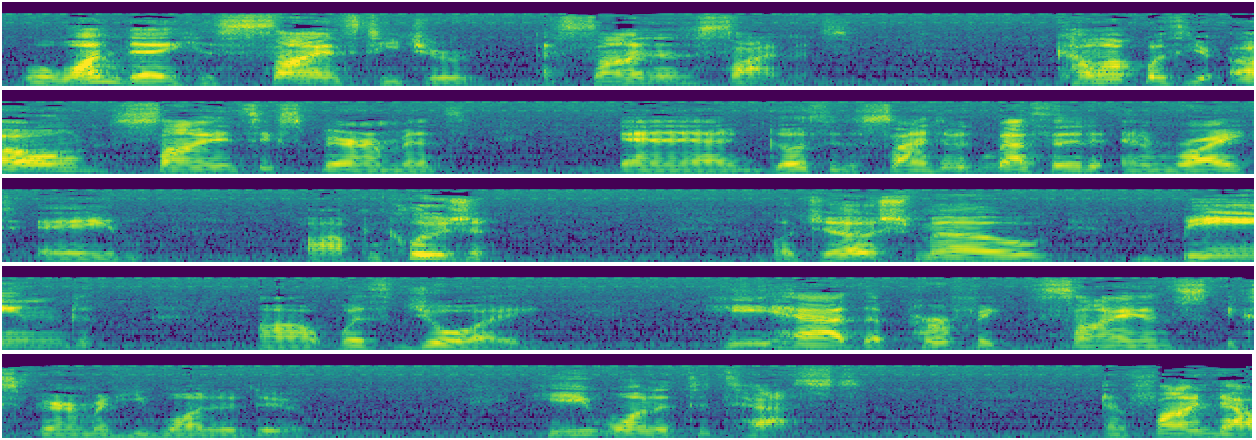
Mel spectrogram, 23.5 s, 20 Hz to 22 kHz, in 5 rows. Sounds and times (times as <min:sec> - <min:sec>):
Speech: 0:00.1 - 0:03.2, 0:04.0 - 0:06.4, 0:07.0 - 0:11.3, 0:12.3 - 0:14.4, 0:15.1 - 0:16.1, 0:16.8 - 0:20.0, 0:20.8 - 0:22.0, 0:22.9 - 0:23.4.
